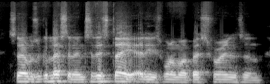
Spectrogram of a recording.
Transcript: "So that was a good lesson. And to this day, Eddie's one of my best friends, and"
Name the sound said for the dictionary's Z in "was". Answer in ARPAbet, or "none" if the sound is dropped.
Z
